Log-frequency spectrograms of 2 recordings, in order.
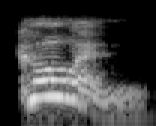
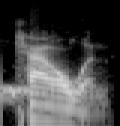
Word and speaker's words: Cowan: here live with duck Cohen what are you pronouncing that name right okay it's pronounced Cowan like c o w yeah the animal ah okay yeah and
